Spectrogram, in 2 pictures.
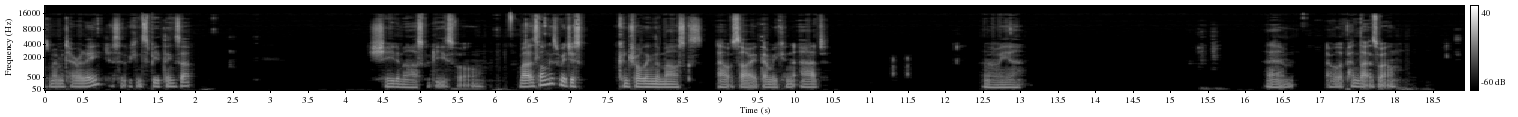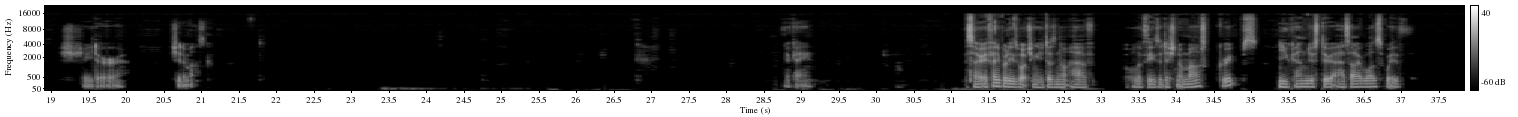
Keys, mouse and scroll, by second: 2.6 click, 4.5 middle click, 4.8-5.3 scroll up 9, 5.3 middle click, 5.9 click, 6.5-9.2 middle drag, 9.2 scroll down 4, 9.4-12.5 middle drag, 15.1 q, 33.7 shift+a.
